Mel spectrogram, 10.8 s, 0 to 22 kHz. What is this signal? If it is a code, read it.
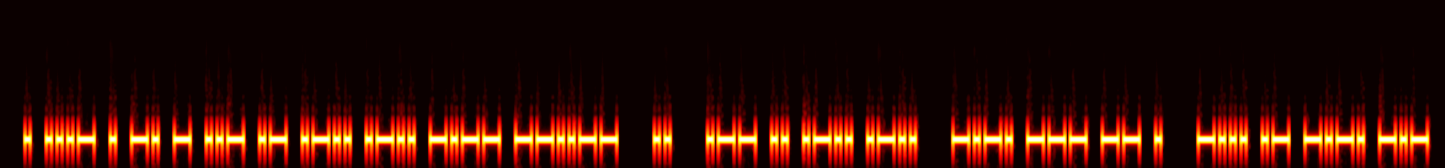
Morse code, heard as a keyed tone, about 30 wpm, 700 Hz. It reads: EVENTUALLY, I WILL COME BACK
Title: Sentences from Top 1000 Words - Review Part 6 - 30wpm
